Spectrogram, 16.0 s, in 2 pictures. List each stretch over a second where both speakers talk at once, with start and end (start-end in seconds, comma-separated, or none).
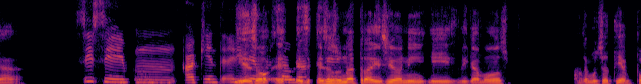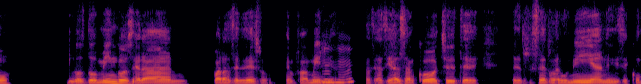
2.9-4.3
